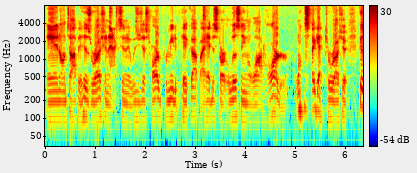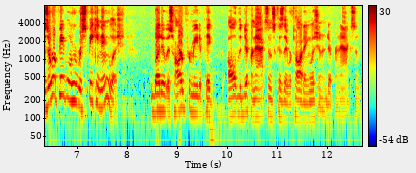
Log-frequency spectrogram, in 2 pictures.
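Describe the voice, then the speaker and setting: An American man with a low, gravelly voice recounts a personal story in a casual, wry way. His tone is bright and forward, and he pokes fun at himself as he goes. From United States. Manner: wry, self-deprecating, joking.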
